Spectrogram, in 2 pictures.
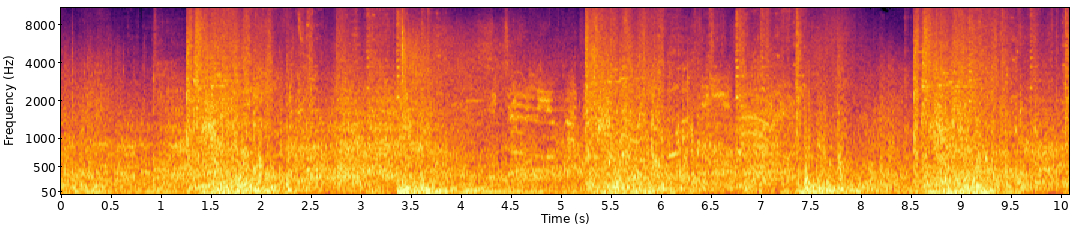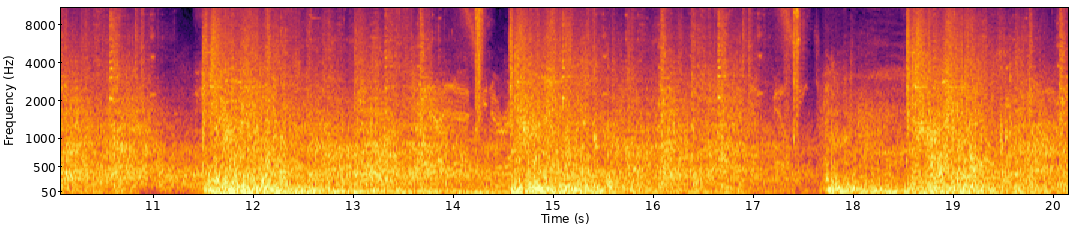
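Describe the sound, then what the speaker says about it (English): In the Shadow of War video game, a beast fires at characters: repeated heavy booming blasts with mechanical clanking come in bursts over roughly twenty seconds, loud and close, with voices shouting between the shots. "That dumb beast is shooting at us!"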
